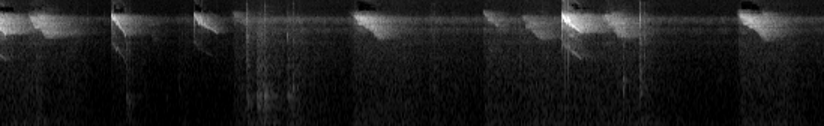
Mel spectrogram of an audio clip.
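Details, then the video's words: Calling female Javan white-eye, played to rouse males into eager singing: short, high, descending chips and twitters, irregularly spaced, with one louder sharp note midway and a brief soft rustle. "Suara Burung Pleci Betina Buat Pancingan Pleci Jantan Biar Ngalas Lebih Ngotot"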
